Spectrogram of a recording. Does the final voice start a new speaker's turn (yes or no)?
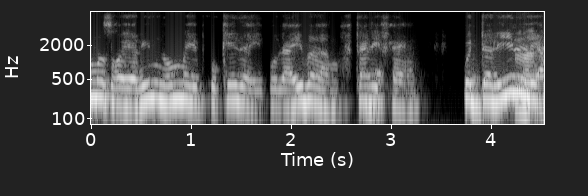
no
